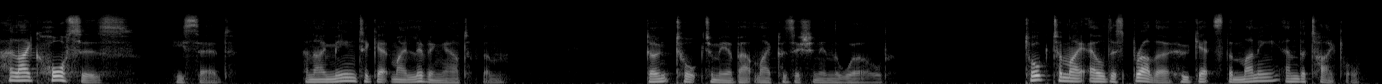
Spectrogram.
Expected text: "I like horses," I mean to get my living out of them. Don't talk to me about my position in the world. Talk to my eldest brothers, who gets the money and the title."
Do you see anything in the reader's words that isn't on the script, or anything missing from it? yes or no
yes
